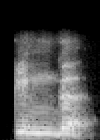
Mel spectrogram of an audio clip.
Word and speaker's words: क्लीं: and as Gurudev pronounced, there are some people who have some confusion about whether to pronounce it is at kling or klim. Gurudev clearly says that the sound of G, as in girl, the sound of G should be in the end, ang, kling.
